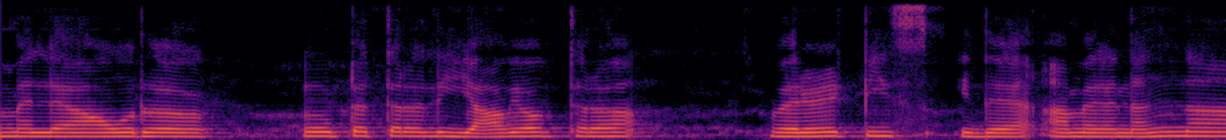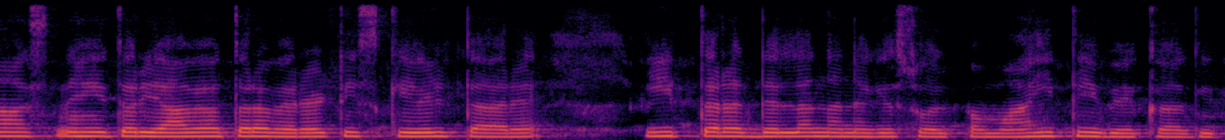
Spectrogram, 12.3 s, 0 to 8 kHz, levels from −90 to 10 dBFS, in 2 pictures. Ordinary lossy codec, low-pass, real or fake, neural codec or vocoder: none; none; fake; codec, 16 kHz, 8 kbps, FunCodec, trained on LibriTTS, 25 frames a second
